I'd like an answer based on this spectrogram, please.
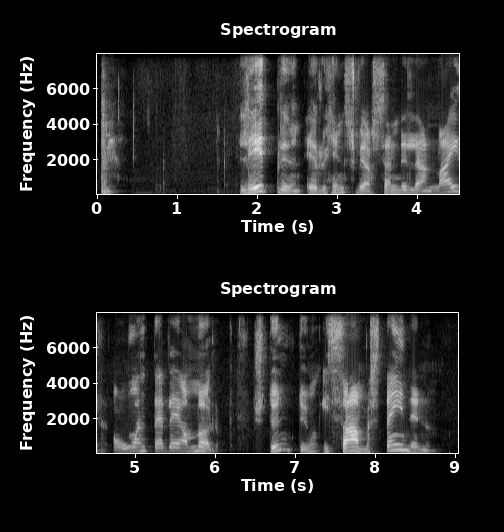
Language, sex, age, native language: Icelandic, male, 40-49, Icelandic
